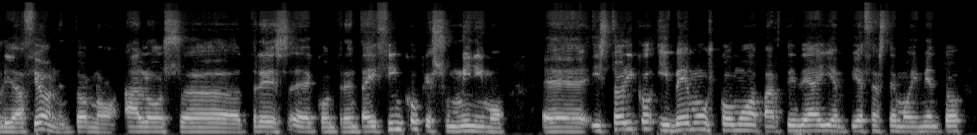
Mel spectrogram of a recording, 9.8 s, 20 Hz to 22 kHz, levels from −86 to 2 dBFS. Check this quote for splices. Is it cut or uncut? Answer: uncut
